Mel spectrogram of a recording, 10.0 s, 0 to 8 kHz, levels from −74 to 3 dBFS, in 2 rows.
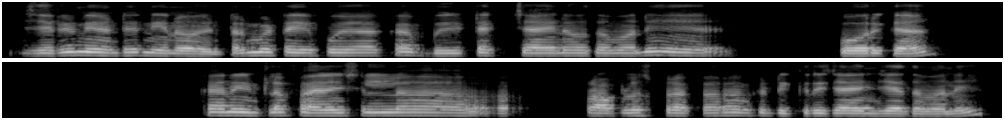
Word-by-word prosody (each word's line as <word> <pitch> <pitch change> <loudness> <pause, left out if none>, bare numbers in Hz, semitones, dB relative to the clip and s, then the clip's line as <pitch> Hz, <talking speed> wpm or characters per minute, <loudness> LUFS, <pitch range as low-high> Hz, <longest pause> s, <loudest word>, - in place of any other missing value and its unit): జరిగినియి 165 +4 +3
అంటే, 160 +2 -2
నేనో 140 -2 +2
ఇంటర్మీడియేట్టయిపోయాక 155 +3 0
బీటెక్ 140 +3 -2
జాయినవుదామని 145 +3 0 0.9
కోరిక 135 0 +4 1.5
కానీ 170 0 +3
ఇంట్లో 160 +1 -1
ఫైనాన్షియల్‌‌లా 160 +1 +2 0.9
ప్రాబ్లమ్స్ 150 +1 0
ప్రకారం 145 +2 -1
ఇక 150 - -6
డిగ్రీ 140 +1 -2
జాయిన్ 135 -1 +3
చేద్దామని. 130 +3 0
150 Hz, 95 wpm, -24 LUFS, 140-160 Hz, 1.5 s, కోరిక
